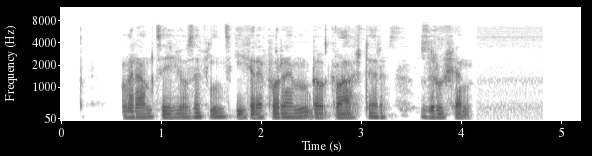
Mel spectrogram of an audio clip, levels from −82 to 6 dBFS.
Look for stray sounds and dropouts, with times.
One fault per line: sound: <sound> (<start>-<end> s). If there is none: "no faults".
no faults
